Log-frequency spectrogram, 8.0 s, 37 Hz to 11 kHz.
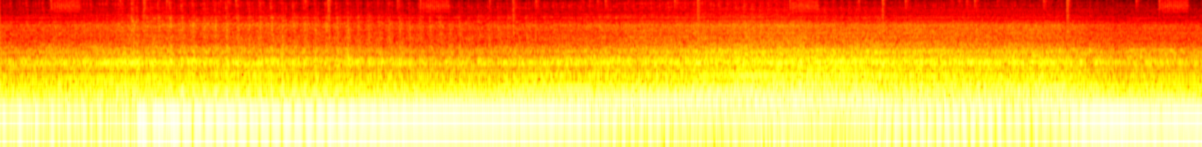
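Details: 1984 Chevrolet Caprice driving with the alternator unplugged: low engine drone holding one flat pitch, no response to throttle, gears won't change, tops out at about 25 mph; bogging, later traced to the carburetor's fuel-flow pop-off spring.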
